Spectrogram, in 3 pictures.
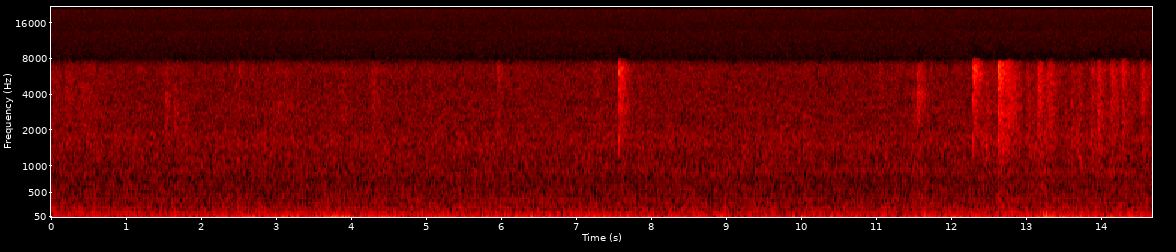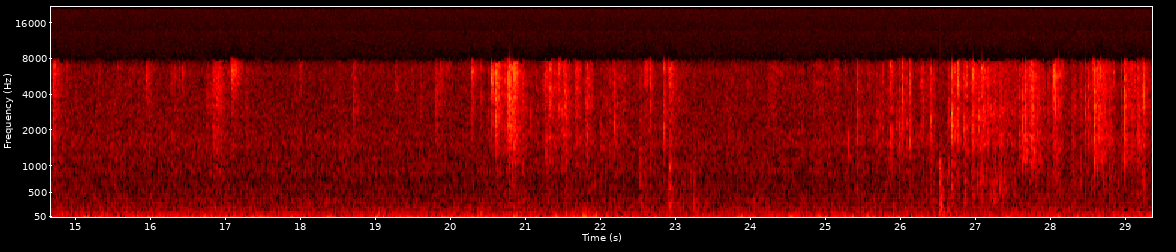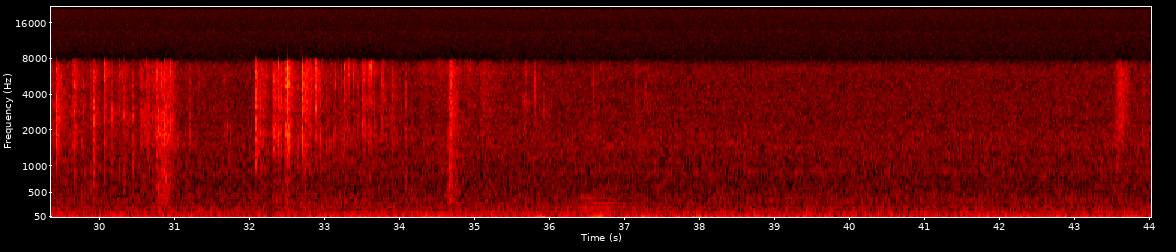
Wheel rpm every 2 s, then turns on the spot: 0, 0, 0, 0, 0, 0, 0, 0, 0, 0, 0, 0, 0, 0, 0, 0, 0, 0, 0, 0, 0, 0.
none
